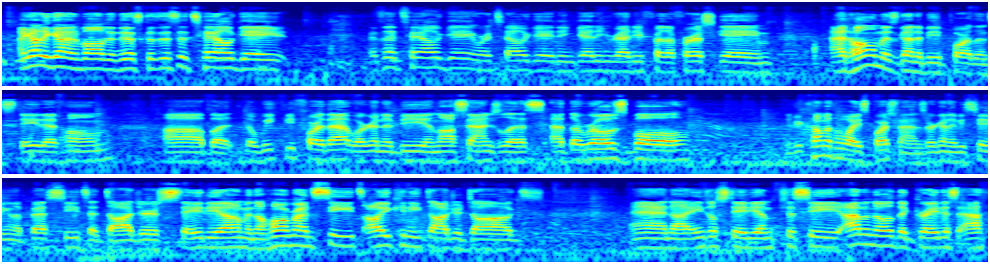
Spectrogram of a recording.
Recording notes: Live from Waikiki!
